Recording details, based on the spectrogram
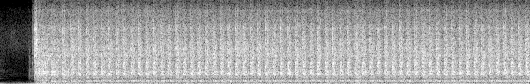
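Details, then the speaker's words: Snowcat turbo diesel first start after bleeding the fuel system. Steady cranking at about two beats a second that never catches. No-start because the fuel pump fuse was missing. "well it would probably help if you put all the fuses in so I uh was missing one on the fuel pump so put that in"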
